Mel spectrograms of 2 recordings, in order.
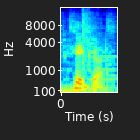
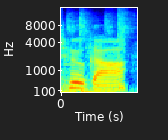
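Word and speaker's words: hygge: that elusive concept of higer higer pronounced hugar is basically the art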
